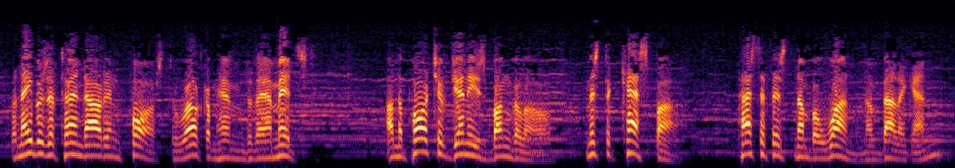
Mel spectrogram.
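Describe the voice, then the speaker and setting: A man hosting a 1940s radio play with scripted narration. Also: fairly high pitch. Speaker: radio host introducing the play. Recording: dull 1940s radio, faint music behind.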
